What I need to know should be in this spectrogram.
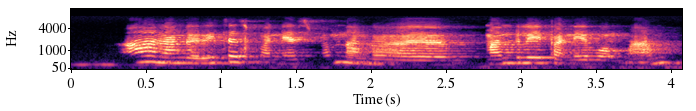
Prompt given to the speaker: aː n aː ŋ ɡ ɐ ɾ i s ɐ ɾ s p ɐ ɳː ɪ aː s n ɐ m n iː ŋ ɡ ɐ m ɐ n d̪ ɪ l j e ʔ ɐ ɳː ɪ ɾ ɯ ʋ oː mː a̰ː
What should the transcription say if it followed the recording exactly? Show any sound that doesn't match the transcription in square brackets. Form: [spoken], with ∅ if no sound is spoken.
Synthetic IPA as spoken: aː n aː ŋ ɡ ɐ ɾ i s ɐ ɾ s p ɐ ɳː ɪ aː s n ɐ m n [aː] ŋ ɡ ɐ m ɐ n d̪ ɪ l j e [p] ɐ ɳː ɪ ɾ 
